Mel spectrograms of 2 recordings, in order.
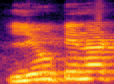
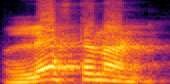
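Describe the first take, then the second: First: The word starts with a 'loo' sound. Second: The word starts with a 'left' sound. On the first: The speaker calls it wrong. "ल्युटिनंट म्हणायचं नाही" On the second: The speaker calls it right. "तर याचा उच्चार होतो लेफ्टनंट"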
